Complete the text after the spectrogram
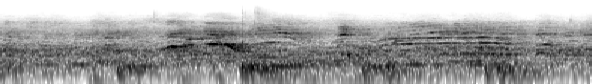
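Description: A ball thuds against the floor and is kicked.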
